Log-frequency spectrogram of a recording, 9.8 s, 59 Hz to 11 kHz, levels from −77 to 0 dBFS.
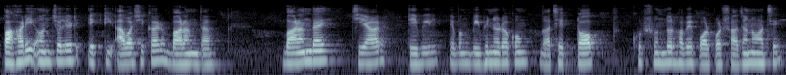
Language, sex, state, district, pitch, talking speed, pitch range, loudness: Bengali, male, West Bengal, Darjeeling, 145 Hz, 110 wpm, 135-150 Hz, -24 LUFS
